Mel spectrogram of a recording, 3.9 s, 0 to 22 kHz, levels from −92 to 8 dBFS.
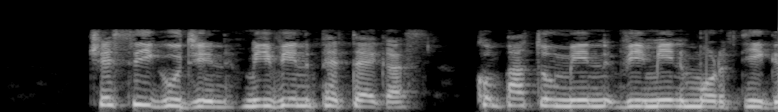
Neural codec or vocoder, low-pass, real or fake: none; 7.2 kHz; real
